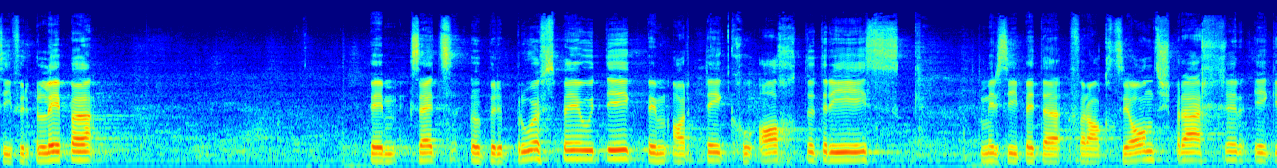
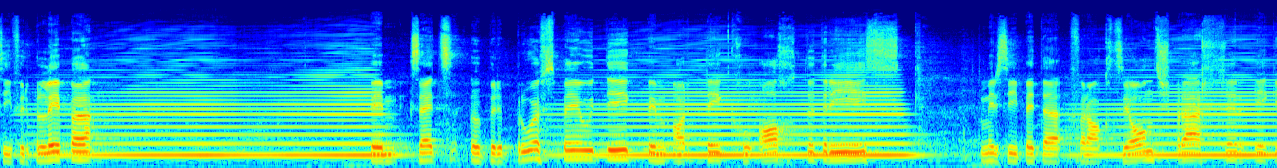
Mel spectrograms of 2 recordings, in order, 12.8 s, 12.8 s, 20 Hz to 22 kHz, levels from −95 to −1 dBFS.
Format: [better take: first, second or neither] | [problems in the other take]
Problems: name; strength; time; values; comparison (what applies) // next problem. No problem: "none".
first | background sound (Bowed string instrument); 2 dB below the speech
